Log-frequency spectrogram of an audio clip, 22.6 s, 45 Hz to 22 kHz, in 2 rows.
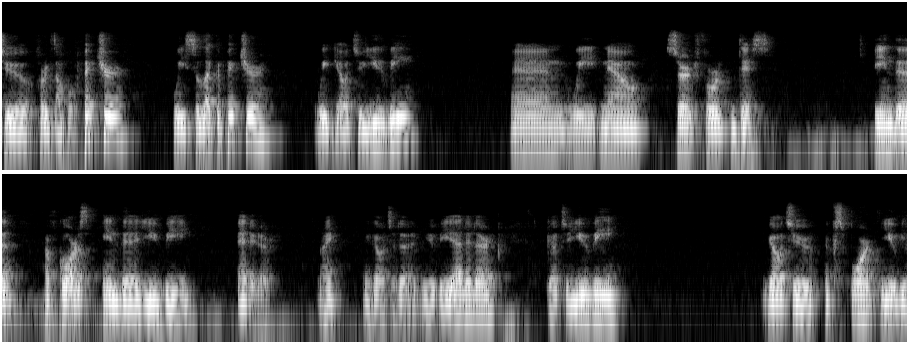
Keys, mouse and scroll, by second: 2.2 click, 4.5-10.9 drag, 12.8-15.3 drag, 17.9-22.6 drag.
